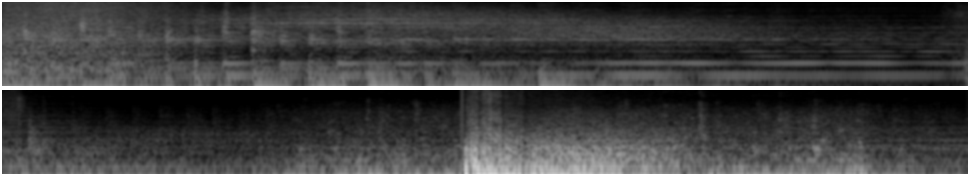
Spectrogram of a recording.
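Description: A World War II depth charge explodes underwater near a destroyer, a sudden heavy low boom that swells out of a fading rumble and churning water, then rolls on as a loud turbulent roar.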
